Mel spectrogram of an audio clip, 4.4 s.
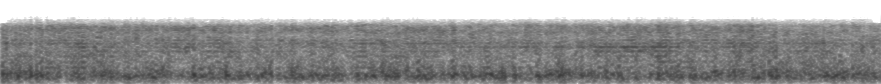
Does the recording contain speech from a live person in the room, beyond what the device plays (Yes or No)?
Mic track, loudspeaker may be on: No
